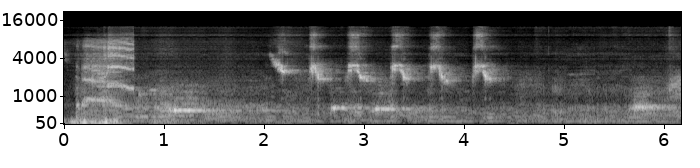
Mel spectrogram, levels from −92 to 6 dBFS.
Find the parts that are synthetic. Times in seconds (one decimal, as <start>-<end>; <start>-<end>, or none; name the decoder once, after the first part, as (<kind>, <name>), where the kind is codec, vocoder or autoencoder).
0.0-6.2 (codec, SNAC)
